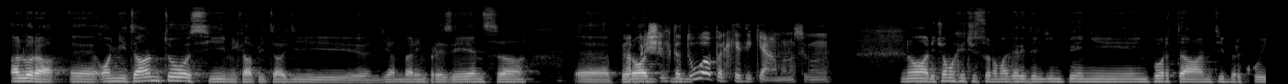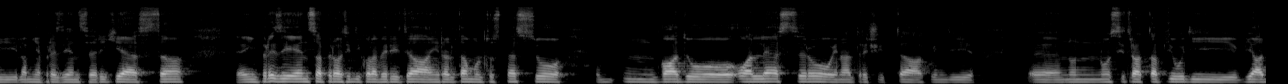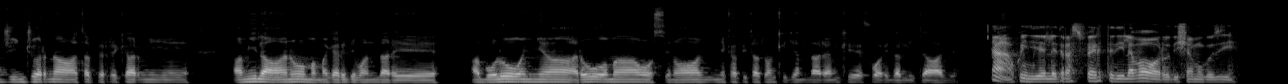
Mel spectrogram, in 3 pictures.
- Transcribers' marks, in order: other background noise; drawn out: "di"; tapping
- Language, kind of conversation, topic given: Italian, podcast, Che impatto ha avuto lo smart working sulla tua giornata?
